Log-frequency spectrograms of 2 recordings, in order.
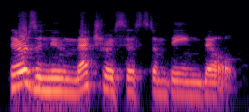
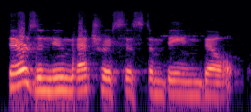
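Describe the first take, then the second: No difference in how they are said.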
